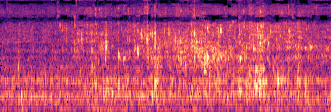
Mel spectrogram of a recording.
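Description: Lentils, water and bay leaves pour into a pot, giving a soft, continuous trickle and splash of liquid, close by and fairly quiet, with no voices.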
